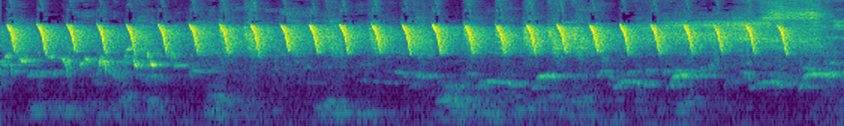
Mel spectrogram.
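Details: Bar-winged prinia song used as training material for songbirds: a long, rapid run of uniform buzzy chips at roughly four per second, very regular, with faint softer twittering in the background.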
